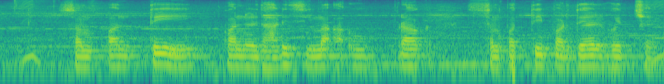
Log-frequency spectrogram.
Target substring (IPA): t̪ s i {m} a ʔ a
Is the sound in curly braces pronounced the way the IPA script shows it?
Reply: yes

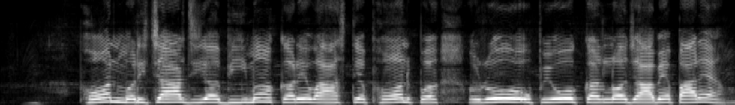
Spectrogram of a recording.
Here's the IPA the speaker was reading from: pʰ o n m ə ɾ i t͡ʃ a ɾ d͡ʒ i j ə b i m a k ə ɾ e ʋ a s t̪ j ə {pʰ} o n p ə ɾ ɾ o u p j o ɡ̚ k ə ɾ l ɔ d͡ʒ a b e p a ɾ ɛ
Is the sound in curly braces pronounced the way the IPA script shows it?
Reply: yes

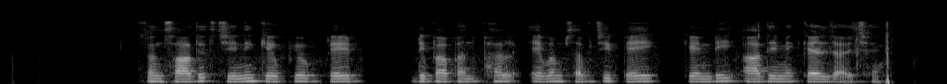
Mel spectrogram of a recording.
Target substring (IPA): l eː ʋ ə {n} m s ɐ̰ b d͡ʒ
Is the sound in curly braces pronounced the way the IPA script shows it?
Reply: no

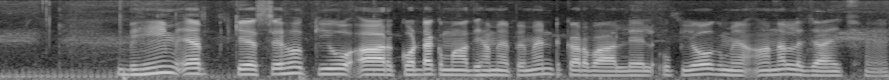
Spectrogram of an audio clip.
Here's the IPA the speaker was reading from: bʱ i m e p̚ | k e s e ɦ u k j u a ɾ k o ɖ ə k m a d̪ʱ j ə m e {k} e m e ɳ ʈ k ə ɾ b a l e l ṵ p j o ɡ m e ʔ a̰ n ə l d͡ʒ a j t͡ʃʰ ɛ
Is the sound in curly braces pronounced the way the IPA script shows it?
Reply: no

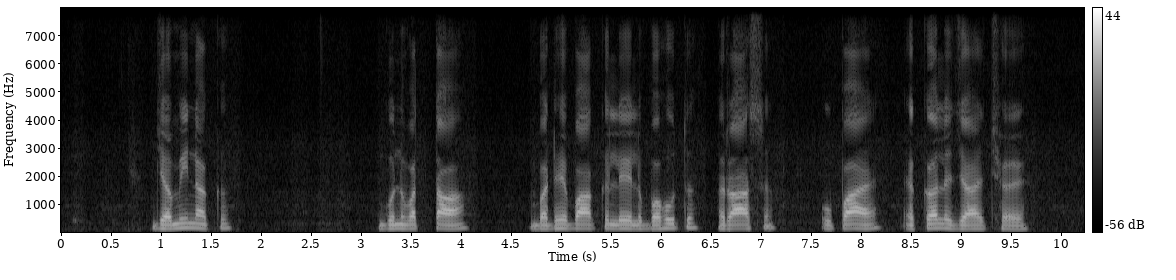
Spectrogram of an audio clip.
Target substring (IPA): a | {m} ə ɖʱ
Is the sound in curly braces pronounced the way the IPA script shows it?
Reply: no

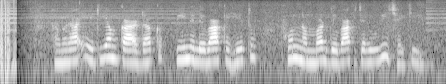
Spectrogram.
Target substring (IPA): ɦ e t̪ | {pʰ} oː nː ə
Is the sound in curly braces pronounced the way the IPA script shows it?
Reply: yes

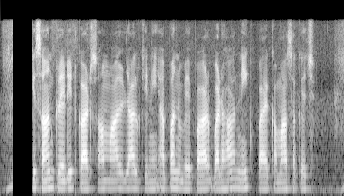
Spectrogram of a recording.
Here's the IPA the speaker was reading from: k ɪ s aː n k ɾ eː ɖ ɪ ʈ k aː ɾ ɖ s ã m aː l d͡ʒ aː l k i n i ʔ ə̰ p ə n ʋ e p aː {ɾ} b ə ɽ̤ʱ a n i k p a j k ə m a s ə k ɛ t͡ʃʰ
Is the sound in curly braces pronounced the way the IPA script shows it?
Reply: yes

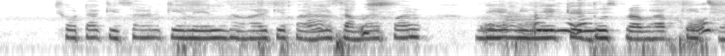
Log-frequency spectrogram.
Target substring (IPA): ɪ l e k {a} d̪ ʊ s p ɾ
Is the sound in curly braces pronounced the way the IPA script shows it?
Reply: no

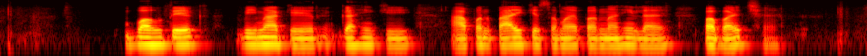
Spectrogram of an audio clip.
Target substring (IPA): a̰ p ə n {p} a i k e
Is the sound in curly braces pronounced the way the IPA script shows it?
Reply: yes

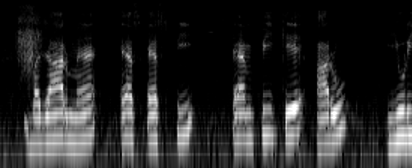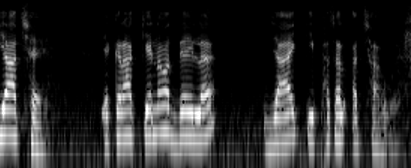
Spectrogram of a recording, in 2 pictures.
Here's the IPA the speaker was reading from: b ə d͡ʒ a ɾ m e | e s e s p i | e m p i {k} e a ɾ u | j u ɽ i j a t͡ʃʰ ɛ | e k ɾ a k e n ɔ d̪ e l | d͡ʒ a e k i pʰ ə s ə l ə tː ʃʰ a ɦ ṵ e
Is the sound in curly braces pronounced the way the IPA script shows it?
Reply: yes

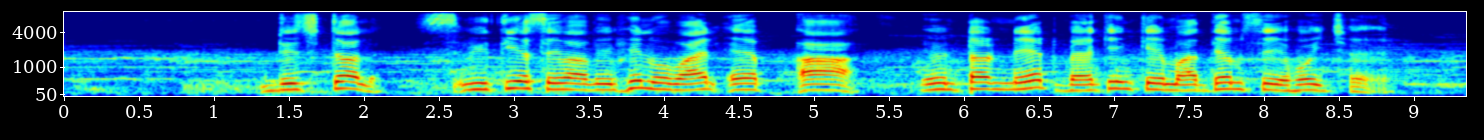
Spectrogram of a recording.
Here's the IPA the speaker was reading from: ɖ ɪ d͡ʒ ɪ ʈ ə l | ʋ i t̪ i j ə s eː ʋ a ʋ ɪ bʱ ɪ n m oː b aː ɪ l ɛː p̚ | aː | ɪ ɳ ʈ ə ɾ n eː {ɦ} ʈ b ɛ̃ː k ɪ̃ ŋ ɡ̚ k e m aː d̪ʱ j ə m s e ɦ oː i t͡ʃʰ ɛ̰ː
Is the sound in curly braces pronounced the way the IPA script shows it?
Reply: no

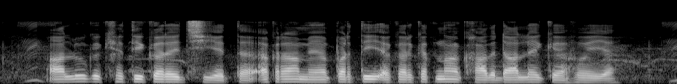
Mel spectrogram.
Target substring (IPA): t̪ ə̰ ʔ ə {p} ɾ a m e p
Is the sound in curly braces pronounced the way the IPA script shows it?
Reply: no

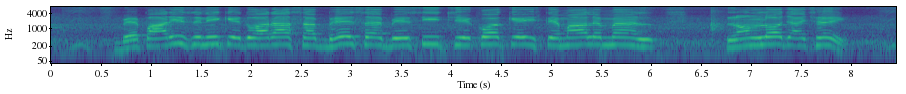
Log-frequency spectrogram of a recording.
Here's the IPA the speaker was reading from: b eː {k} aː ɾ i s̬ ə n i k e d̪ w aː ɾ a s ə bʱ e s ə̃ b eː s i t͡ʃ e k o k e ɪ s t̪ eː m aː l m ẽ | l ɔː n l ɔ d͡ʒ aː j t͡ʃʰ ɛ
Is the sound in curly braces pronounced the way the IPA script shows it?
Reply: no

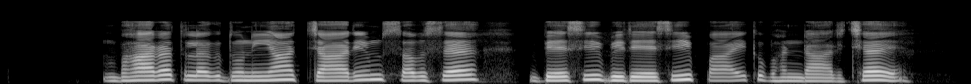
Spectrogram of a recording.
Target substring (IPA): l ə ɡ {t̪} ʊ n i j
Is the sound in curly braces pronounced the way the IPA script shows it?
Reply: no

